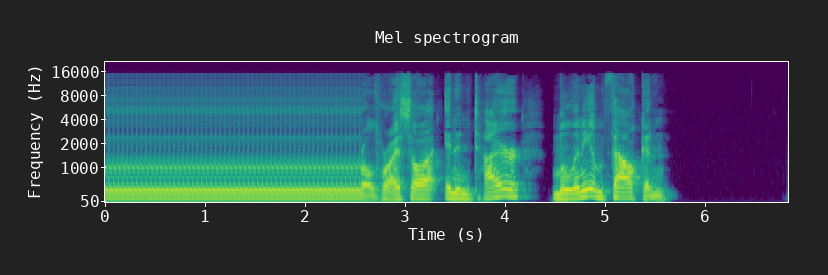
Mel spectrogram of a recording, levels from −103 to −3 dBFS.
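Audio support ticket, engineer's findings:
System hang loop, 0.0–2.58 s, already under way at clip start: driver or host froze while the audio device kept replaying its ring buffer. A 46.44 ms slice repeats exactly, about 54 times, giving a steady buzz near 21.5 Hz; fits a 2048-sample buffer. Speech resumes at "where I saw an".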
